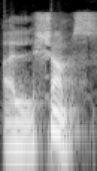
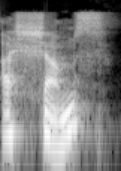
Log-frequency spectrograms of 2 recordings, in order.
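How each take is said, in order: First: The article is said with a clear l sound. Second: The l merges into a doubled sh sound. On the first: The speaker calls it wrong. "rather than saying Al-Shams" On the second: The speaker calls it right. "we will say Ash-Shams"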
